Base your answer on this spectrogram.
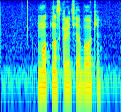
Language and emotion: Russian, neutral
